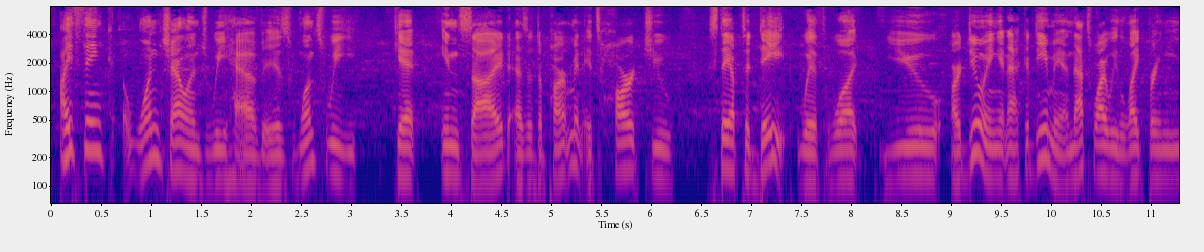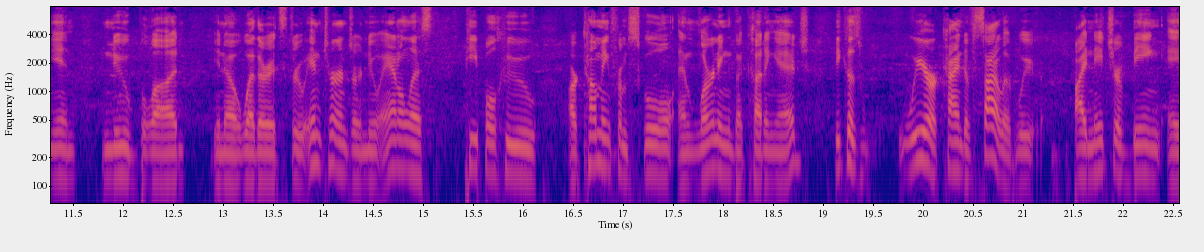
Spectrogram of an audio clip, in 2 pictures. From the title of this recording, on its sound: at the Wharton Sports Business Summit 2018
